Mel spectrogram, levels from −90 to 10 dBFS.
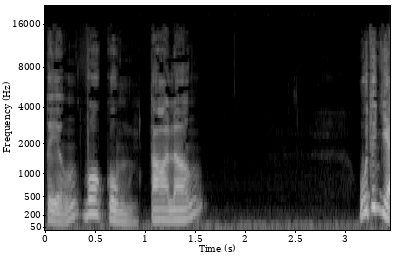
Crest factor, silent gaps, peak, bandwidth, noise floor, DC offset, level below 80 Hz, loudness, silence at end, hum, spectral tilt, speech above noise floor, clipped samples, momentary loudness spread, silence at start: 22 dB; none; -8 dBFS; 16 kHz; -57 dBFS; under 0.1%; -58 dBFS; -29 LUFS; 0 s; none; -5.5 dB/octave; 30 dB; under 0.1%; 10 LU; 0 s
